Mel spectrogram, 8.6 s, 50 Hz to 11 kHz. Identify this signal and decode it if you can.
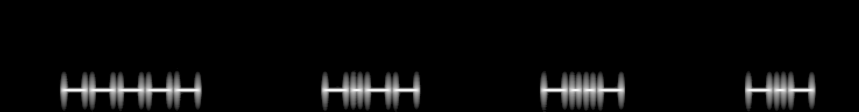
Morse code, heard as a keyed tone, about 17 wpm, spaced as for 6 wpm, 700 Hz. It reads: 0YXK
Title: USA Call Signs - 6 Characters - 6x Character Spacing - 17wpm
